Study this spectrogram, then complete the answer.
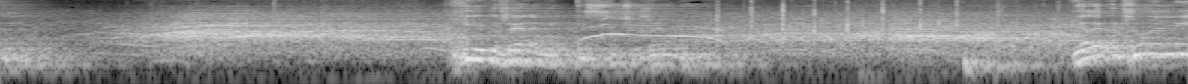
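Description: A large crowd cheers and screams in a big echoing arena.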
